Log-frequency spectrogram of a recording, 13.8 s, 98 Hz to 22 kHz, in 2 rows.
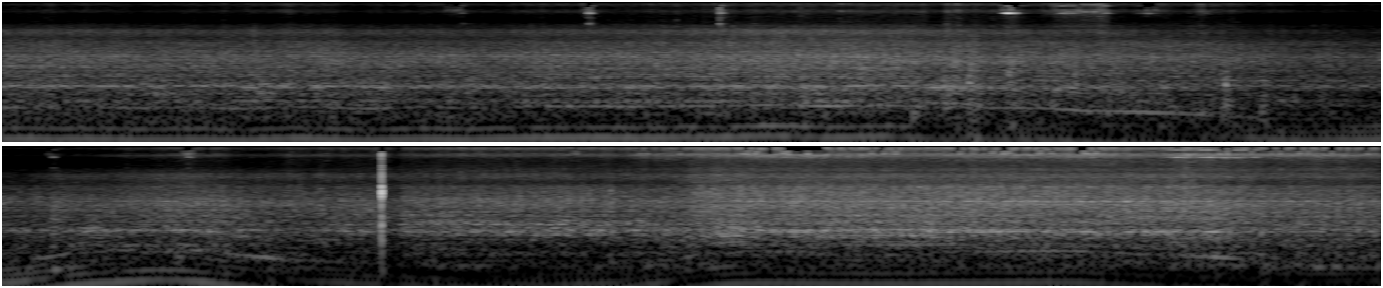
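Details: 2024 Polaris Ranger 1500 knock/popping noise: engine runs as revs rise and fall, with one sharp pop standing out near the middle; intermittent popping, cause not yet pinned down.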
